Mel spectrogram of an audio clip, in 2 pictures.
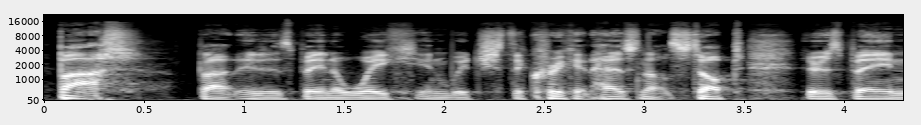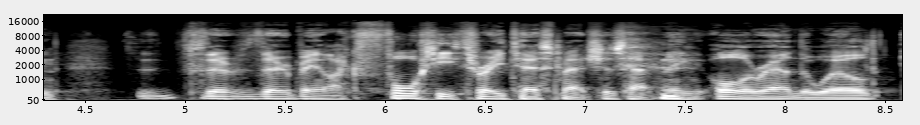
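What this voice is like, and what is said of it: Congested voice from a cold. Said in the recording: “I've got a cold. ... I'm tired.”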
